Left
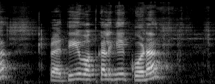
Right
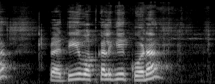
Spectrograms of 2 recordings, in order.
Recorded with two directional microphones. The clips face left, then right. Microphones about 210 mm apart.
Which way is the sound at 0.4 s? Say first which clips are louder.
Right 5 dB; 20° right (ahead or behind).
